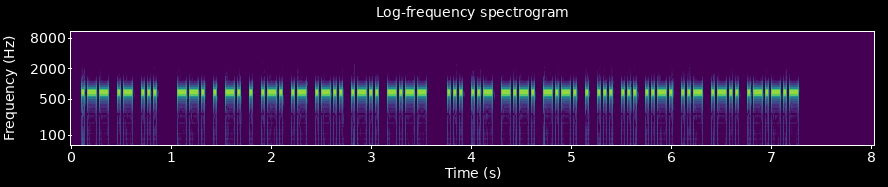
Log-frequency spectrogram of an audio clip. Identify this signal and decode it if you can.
Morse code, heard as a keyed tone, about 40 wpm, 700 Hz. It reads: WAS GENERALLY SUCCESSFUL.
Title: Sentences from Top 1000 Words - Review Part 6 - 40wpm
